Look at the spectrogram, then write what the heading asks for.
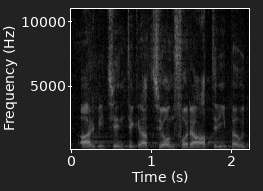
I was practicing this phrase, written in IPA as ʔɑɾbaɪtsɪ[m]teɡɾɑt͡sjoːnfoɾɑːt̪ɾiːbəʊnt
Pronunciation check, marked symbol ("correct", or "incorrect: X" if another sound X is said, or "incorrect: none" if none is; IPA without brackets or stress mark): incorrect: n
